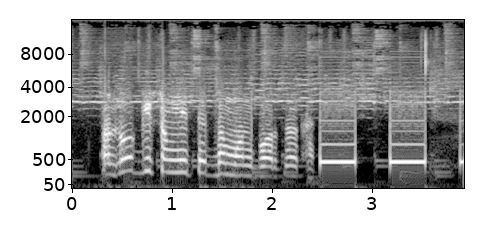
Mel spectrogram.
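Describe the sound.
A telephone busy tone sounds after a caller's call cuts out on a disturbed line: a voice over the phone line comes first, then two steady, evenly spaced pulses of a mid-pitched tone.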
